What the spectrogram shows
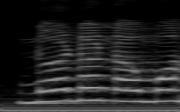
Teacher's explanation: पण परसवर्ण बघा न न न म हा जो गट आहे आपल्या स्पर्शव्यंजन गटातील तर तो अनुनासिकांचा आहे. यांचा उच्चार आपण हा नाकातून करतो, नासिकेतून करतो म्हणून त्यांना अनुनासिके असं म्हणायचे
